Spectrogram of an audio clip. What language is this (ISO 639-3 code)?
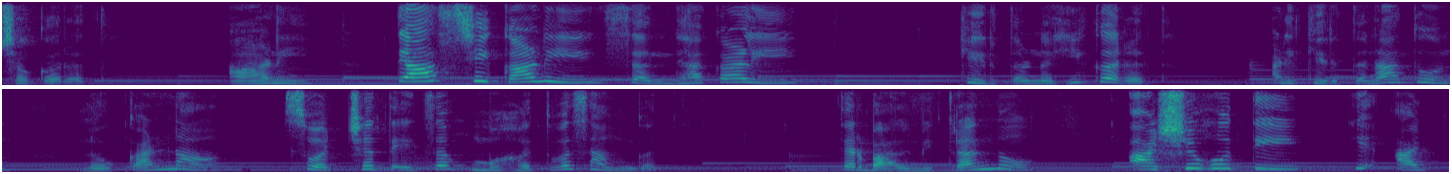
mar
